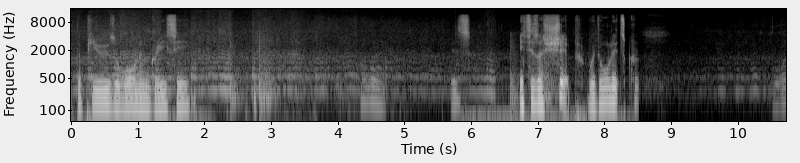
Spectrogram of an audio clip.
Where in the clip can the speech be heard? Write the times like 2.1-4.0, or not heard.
0.1-1.9, 5.7-8.5.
